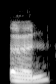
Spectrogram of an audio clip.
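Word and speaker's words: een: The word un is often pronounced as un and it's spelled E-E-N.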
